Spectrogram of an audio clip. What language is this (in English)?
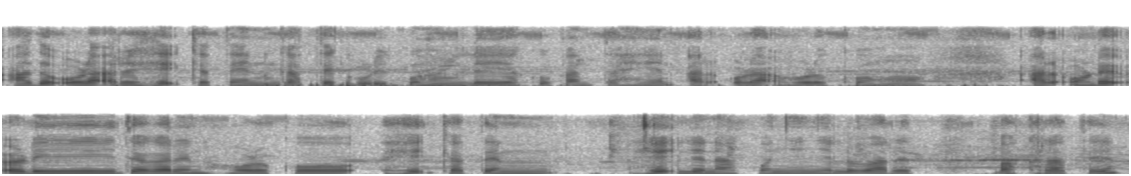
Santali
